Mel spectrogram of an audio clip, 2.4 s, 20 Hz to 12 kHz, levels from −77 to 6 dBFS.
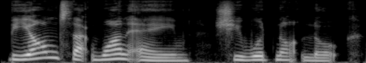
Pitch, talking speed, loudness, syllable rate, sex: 205 Hz, 195 wpm, -20 LUFS, 4.2 syllables/s, female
